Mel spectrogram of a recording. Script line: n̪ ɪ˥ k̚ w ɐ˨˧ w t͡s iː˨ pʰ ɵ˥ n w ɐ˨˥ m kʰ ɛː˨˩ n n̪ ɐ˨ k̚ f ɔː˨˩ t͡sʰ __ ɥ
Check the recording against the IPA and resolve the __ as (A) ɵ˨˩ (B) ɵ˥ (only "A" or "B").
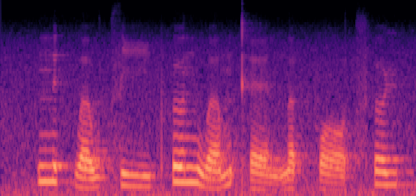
B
